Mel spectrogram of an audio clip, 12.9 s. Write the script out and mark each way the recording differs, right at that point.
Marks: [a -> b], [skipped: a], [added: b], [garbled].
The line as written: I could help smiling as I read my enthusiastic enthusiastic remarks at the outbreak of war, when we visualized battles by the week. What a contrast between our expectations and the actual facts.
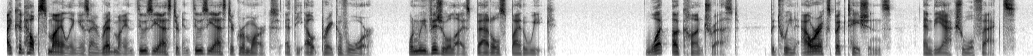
I could help smiling as I read my enthusiastic enthusiastic remarks at the outbreak of war, when we visualized battles by the week. What a contrast between our expectations and the actual facts.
